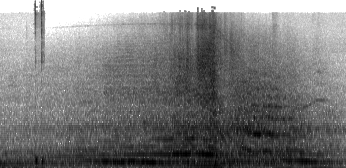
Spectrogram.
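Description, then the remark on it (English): GT race cars roar past on the Oulton Park track during the first free practice session before the season start, engines revving and droning as they sweep by, with tyres squealing through a corner; loud, no talking. “First chance to see the cars out, almost in anger, doing their thing ahead of the start of the season.”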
